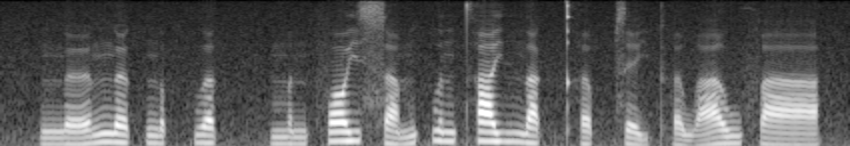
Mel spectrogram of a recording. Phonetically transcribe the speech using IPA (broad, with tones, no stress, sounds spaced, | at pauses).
ŋ œː˨˥ ŋ œː˧ k̚ ŋ ɐ˨ p̚ kʷ ɐ˧ k̚ | m ɐ˨ n f ɔː˥ j s aː˨˥ m kʷ ɐ˥ n t̪ʰ aː˥ j n̪ aː˧ k̚ t̪ʰ ɐ˨˥ p̚ s e˨˩ j pʰ ɐ˨˩ w aː˥ w f aː˧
